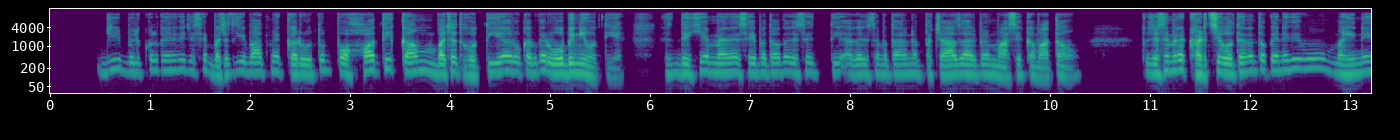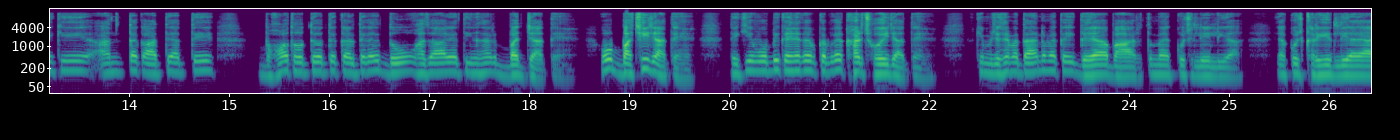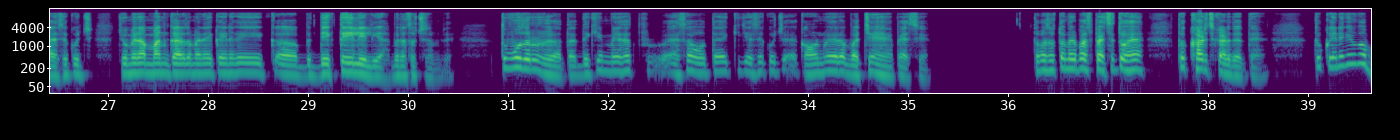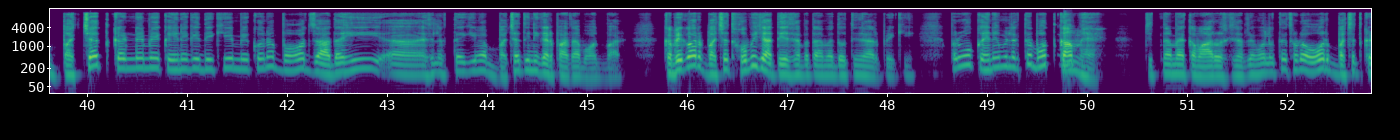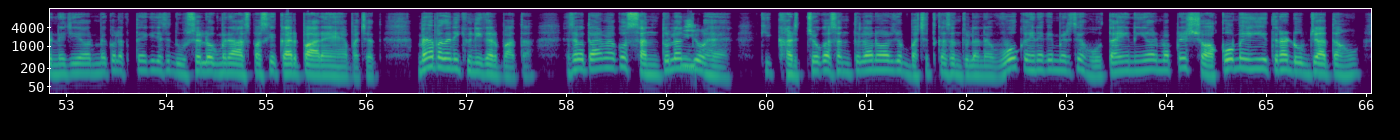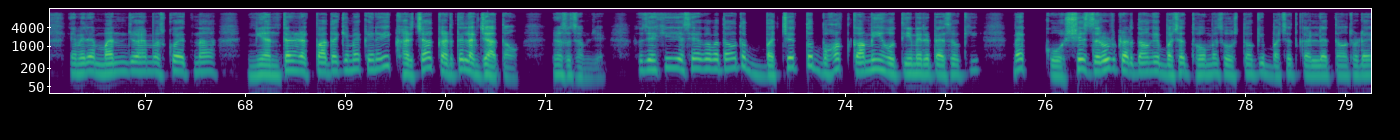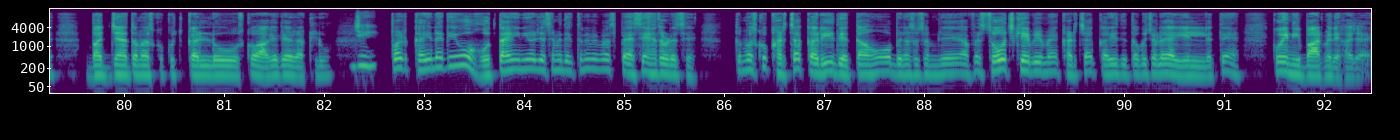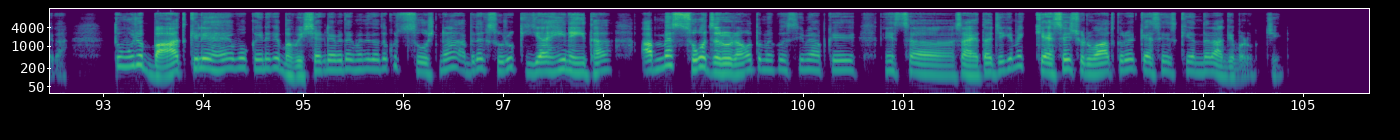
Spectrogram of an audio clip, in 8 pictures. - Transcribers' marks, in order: in English: "अकाउंट"
- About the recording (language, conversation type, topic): Hindi, advice, पैसे बचाते हुए जीवन की गुणवत्ता कैसे बनाए रखूँ?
